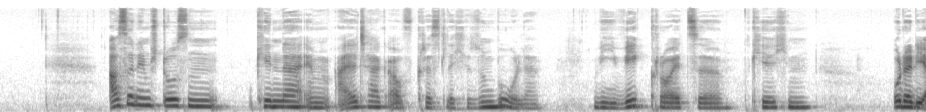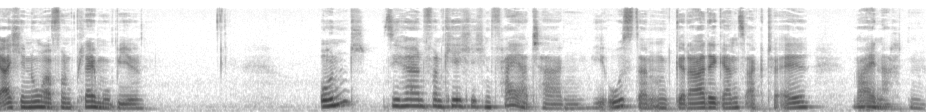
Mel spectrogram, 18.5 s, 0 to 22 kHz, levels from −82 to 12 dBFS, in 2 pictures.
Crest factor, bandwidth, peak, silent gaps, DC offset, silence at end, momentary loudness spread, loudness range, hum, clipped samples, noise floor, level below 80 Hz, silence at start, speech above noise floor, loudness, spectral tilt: 20 dB; 16.5 kHz; -2 dBFS; none; under 0.1%; 0 s; 14 LU; 4 LU; none; under 0.1%; -56 dBFS; -58 dBFS; 1.1 s; 36 dB; -20 LUFS; -6 dB/octave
